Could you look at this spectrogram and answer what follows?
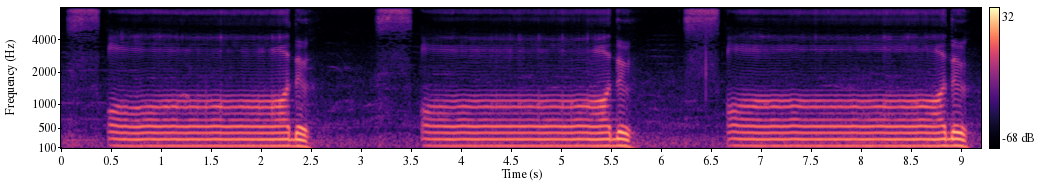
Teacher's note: صاد، اس کو موٹا بھی پڑھیں گے، صاد نہیں پڑھیں گے، موٹا کر کے سیٹی کی آواز بھی نکالیں گے۔ صاد صاد صاد۔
